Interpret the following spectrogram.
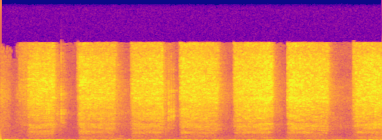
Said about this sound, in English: you can buy a proper guide coat stuff, like powdery stuff you put on, or some black spray paint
